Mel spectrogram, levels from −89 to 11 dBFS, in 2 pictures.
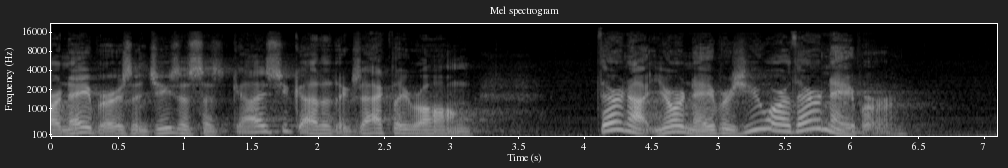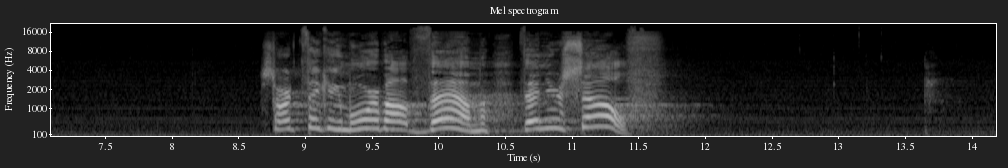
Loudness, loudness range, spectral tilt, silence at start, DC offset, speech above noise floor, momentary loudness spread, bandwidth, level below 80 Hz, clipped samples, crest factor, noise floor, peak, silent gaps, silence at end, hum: -28 LUFS; 10 LU; -4 dB/octave; 0 s; under 0.1%; 35 dB; 15 LU; 19.5 kHz; -66 dBFS; under 0.1%; 20 dB; -63 dBFS; -10 dBFS; none; 0.5 s; none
